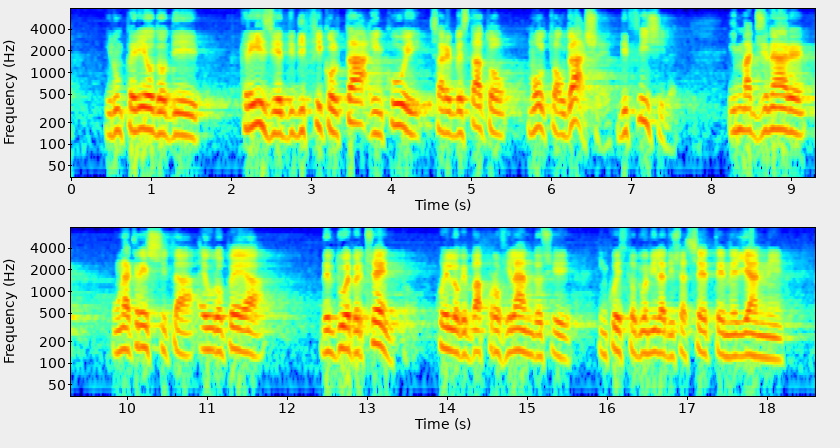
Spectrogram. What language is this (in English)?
Italian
